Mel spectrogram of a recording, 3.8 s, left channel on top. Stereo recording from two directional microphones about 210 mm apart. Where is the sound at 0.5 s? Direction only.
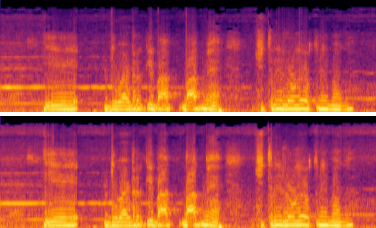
25° right (ahead or behind).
